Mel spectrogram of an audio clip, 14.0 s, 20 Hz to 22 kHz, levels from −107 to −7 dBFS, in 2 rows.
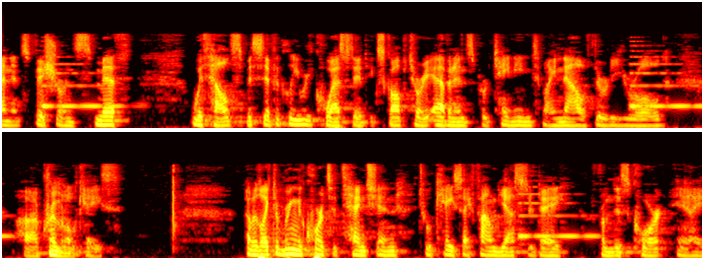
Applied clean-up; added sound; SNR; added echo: classical method Wiener filter.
